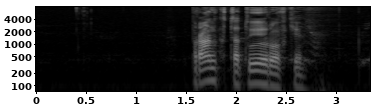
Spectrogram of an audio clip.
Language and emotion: Russian, neutral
